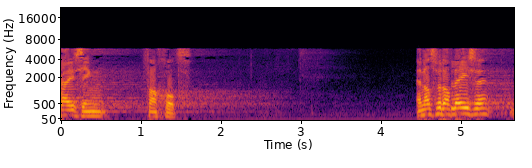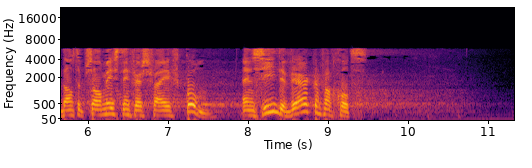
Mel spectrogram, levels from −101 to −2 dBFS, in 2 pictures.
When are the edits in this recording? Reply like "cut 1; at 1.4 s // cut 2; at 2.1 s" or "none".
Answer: cut 1; at 4.9 s // cut 2; at 5.8 s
